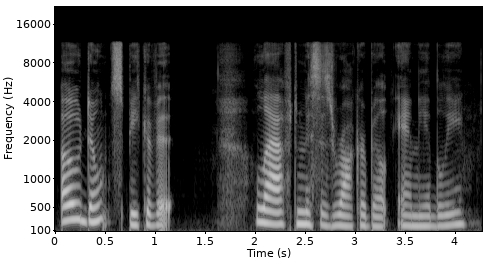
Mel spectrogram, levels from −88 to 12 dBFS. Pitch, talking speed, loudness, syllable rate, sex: 200 Hz, 125 wpm, -18 LUFS, 4.5 syllables/s, female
